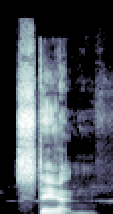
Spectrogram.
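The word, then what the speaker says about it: Staunton: Stanton.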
